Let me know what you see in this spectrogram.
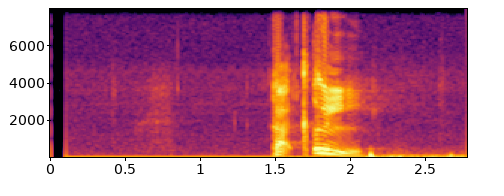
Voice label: "cuarenta", mopan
